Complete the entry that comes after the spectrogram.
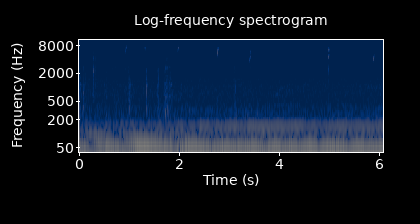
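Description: A coal tit on a bird feeder close to the microphone, pecking and shuffling: a few sharp taps in the first two seconds. Brief high chips come every second or so over a steady low hum.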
